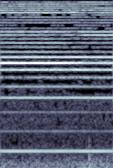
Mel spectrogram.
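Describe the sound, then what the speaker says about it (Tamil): Horn of a government passenger boat on the Alappuzha backwaters, sounding one loud, steady, unbroken blast for the whole moment, close by and drowning out everything else. "இது எதுக்கு இந்த ஹாரன் சத்தம்னா"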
